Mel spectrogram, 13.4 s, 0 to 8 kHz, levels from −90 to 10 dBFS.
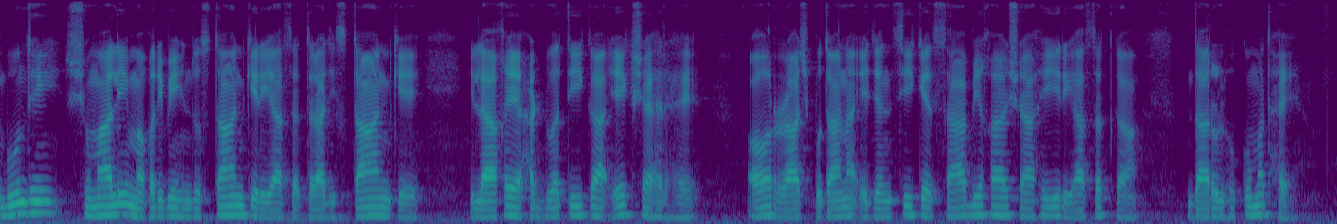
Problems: low volume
